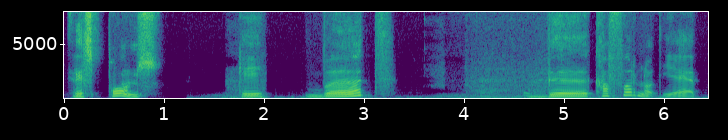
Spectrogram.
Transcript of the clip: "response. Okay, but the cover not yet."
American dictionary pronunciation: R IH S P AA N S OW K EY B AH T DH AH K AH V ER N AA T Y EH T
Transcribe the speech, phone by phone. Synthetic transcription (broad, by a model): R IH S P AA N S K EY B AH T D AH K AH F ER N AA T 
